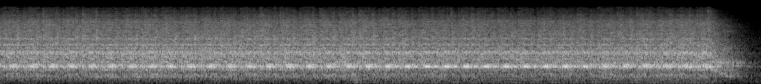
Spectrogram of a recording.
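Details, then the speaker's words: Graco ProStep airless sprayer held on prime, drawing paint through an empty system after cleaning: a steady motor whirr with even pump strokes of about 2.5 a second. The motor changes slightly as paint nears the prime arm; normal priming. "So I held it on prime for a little bit. You can just hear the motor change a little bit, and then you can sort of tell when it's going to start coming out."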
